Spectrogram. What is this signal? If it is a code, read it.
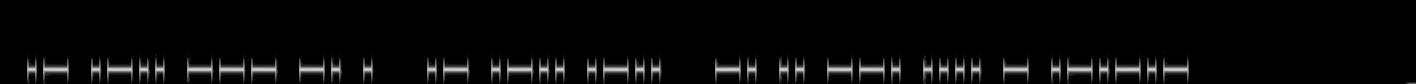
Morse code, heard as a keyed tone, about 15 wpm, 700 Hz. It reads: ALONE ALL NIGHT.
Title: Sentences from Top 1000 Words - Review Part 2 - 15wpm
